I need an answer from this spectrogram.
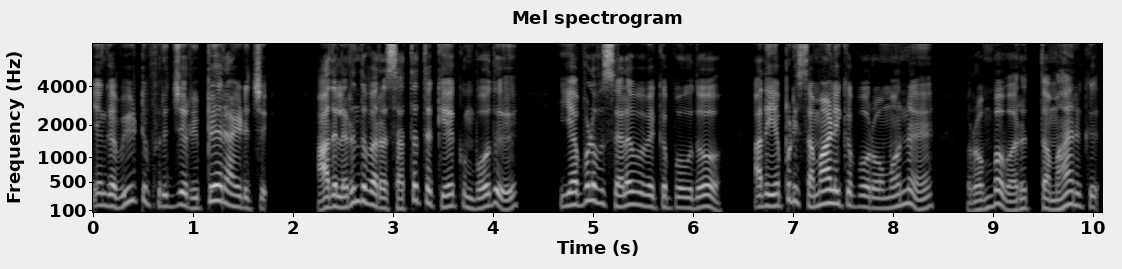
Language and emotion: Tamil, sad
